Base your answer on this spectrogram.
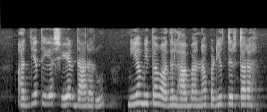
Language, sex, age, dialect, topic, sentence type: Kannada, female, 18-24, Dharwad Kannada, banking, statement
